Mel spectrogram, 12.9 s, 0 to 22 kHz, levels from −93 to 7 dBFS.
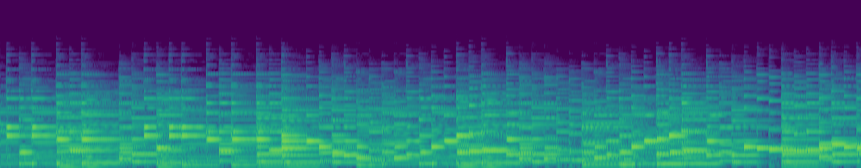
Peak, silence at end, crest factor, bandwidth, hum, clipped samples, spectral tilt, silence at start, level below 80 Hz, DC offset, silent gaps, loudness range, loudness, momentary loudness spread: -2 dBFS; 0 s; 16 dB; 6.2 kHz; none; under 0.1%; -9 dB/octave; 0 s; -38 dBFS; under 0.1%; none; 2 LU; -18 LUFS; 5 LU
